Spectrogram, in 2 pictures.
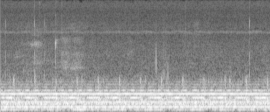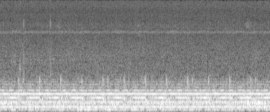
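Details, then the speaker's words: GE washer after cleaning oil off the drive belt, motor and pulley (no-spin, flashing spin light): steady smooth low hum, no slipping or squeal, drum turning evenly at low spin speed before ramping to high speed. "so we're spinning this is still low speed we still have to ramp up to high speed"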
